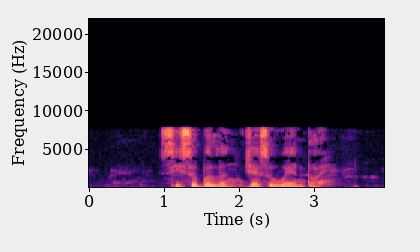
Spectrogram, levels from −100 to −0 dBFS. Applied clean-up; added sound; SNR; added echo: none; none; none; none.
